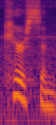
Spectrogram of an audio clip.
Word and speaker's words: Kirsten: So this dude, right, is hitting on Kristen Dunst. Kirsten Dunst. I always say it wrong.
